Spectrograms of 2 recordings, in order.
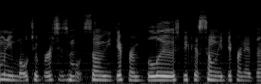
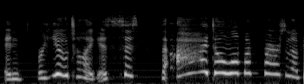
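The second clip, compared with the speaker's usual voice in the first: high-pitched, hammed-up indignation; freaking out; 11 semitones higher, 5 dB louder than usual. Insulted brother insisting on his love for Papyrus, freaking out. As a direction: wail the mock outrage, climbing much higher. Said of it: "he, like, twigs out".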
